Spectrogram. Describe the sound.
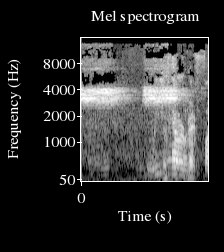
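A fire alarm going off during a game-watching gathering: a steady, piercing high-pitched tone that breaks off briefly and then resumes, with people talking over it.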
